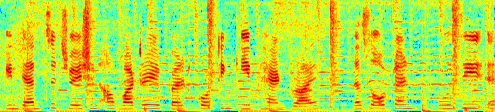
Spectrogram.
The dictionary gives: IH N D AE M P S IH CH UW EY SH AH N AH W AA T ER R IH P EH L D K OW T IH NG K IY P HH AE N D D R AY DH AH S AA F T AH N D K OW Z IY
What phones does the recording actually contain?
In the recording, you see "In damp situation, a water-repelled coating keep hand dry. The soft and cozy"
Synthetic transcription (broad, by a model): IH N D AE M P S IH CH UW EY SH AH N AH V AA T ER R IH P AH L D K OW T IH NG K IY P HH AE N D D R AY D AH S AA T AH N D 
